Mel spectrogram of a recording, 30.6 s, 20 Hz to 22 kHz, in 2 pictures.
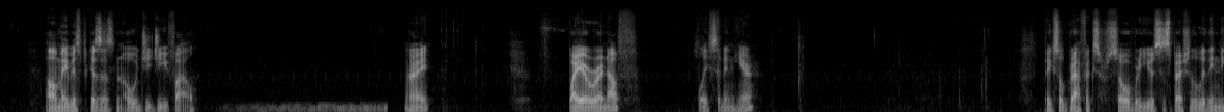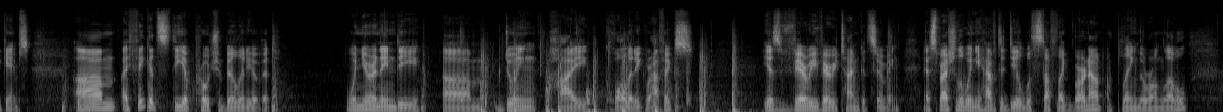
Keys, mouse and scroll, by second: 0.2 double click, 5.7 double click, 6.0 ctrl+c, 8.5 ctrl+v, 8.9 Return, 10.0 F5, 11.6 click.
